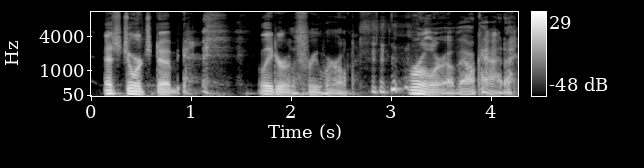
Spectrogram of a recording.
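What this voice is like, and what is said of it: Imitates another person's voice. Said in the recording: “be talking in a George W. Bush accent ... I think I've got it pretty good. I think I've done a better job of doing it ... in that Al-Qaeda ... accent”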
